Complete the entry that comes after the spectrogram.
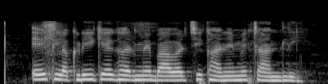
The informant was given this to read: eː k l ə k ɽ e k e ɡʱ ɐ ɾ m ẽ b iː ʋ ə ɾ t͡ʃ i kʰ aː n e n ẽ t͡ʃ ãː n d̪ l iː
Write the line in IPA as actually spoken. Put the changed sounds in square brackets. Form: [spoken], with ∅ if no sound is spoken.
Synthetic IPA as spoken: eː k l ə k ɽ [i] k e ɡʱ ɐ ɾ m ẽ b [aː] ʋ ə ɾ t͡ʃ i kʰ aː n e [m] ẽ t͡ʃ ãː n d̪ l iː

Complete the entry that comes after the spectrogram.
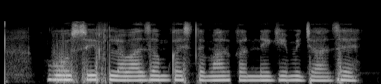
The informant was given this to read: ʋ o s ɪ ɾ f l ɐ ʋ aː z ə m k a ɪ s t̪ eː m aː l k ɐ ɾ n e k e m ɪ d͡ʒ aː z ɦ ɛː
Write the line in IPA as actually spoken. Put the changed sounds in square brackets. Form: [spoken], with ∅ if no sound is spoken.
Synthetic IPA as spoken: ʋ o s ɪ ɾ f l ɐ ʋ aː z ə m k a ɪ s t̪ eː m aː l k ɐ ɾ n e k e m ɪ d͡ʒ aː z ɦ ɛː

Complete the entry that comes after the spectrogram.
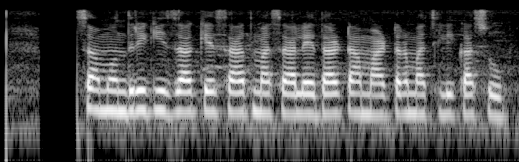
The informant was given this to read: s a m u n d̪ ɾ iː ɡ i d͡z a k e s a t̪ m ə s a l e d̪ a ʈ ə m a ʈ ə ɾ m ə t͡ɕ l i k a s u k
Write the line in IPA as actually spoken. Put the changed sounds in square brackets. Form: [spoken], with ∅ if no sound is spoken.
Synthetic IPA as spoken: s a m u n d̪ ɾ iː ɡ i d͡z a k e s a t̪ m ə s a l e d̪ a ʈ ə m a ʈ ə ɾ m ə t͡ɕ l i k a s u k

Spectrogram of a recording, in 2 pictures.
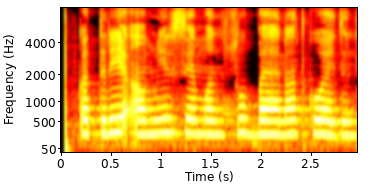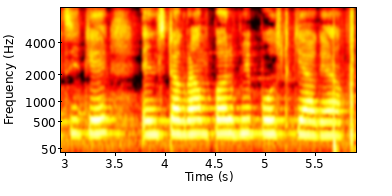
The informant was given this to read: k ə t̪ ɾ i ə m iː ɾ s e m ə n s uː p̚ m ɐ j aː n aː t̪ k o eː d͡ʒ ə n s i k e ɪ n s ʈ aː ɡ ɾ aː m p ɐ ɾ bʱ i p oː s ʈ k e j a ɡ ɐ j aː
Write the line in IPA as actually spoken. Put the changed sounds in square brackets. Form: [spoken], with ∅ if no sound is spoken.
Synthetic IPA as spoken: k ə t̪ ɾ i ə m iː ɾ s e m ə n s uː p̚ [b] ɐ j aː n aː t̪ k o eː d͡ʒ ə n s i k e ɪ n s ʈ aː ɡ ɾ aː m p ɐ ɾ bʱ i p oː s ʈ k [i] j a ɡ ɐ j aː

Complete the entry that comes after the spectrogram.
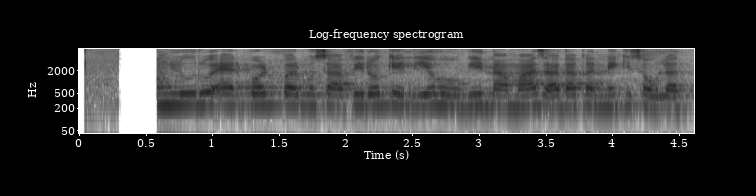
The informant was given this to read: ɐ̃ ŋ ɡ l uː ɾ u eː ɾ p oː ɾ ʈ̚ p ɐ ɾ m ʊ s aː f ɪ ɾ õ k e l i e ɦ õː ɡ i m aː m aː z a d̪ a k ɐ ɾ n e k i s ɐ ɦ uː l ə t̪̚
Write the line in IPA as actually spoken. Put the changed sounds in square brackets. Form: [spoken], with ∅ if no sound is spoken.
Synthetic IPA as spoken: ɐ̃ ŋ ɡ l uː ɾ u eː ɾ p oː ɾ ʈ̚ p ɐ ɾ m ʊ s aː f ɪ ɾ õ k e l i e ɦ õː ɡ i [n] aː m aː z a d̪ a k ɐ ɾ n e k i s ɐ ɦ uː l ə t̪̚

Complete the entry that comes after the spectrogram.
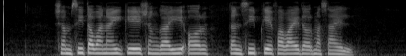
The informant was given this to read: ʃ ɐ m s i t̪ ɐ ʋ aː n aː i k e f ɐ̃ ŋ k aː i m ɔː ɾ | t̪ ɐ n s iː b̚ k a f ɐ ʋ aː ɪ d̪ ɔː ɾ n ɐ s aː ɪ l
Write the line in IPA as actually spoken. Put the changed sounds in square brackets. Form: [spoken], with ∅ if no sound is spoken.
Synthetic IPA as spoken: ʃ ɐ m s i t̪ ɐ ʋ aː n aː i k e [ʃ] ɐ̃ ŋ [ɡ] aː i [∅] ɔː ɾ | t̪ ɐ n s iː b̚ k [e] f ɐ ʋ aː ɪ d̪ ɔː ɾ [m] ɐ s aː ɪ l

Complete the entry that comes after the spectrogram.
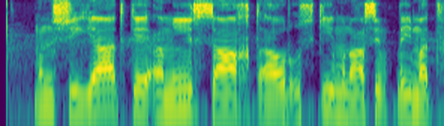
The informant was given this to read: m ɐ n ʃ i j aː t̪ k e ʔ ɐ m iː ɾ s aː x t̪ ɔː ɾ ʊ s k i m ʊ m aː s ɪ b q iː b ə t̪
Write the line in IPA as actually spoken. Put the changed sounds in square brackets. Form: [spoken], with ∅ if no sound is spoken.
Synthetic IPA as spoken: m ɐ n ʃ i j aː t̪ k e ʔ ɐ m iː ɾ s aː x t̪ ɔː ɾ ʊ s k i m ʊ [n] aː s ɪ b q iː [m] ə t̪

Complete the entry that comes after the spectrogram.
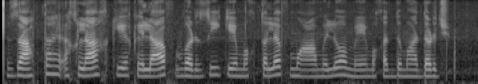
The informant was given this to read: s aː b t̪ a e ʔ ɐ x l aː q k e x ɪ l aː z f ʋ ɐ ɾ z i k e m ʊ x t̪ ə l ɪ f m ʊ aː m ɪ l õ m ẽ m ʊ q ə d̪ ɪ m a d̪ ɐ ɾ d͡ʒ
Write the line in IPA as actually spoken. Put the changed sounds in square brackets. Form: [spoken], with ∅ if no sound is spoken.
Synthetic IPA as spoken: [z] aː b t̪ a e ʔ ɐ x l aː q k e x ɪ l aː [∅] f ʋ ɐ ɾ z i k e m ʊ x t̪ ə l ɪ f m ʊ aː m ɪ l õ m ẽ m ʊ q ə d̪ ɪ m a d̪ ɐ ɾ d͡ʒ

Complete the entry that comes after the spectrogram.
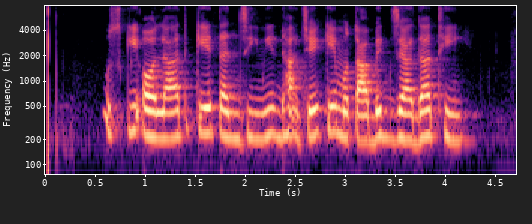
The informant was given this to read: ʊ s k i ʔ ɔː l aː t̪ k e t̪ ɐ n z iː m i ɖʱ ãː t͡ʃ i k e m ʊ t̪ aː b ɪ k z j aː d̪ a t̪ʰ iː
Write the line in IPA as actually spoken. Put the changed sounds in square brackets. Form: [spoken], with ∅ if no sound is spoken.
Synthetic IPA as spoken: ʊ s k i ʔ ɔː l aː [d̪] k e t̪ ɐ n z iː m i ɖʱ ãː t͡ʃ [e] k e m ʊ t̪ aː b ɪ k z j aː d̪ a t̪ʰ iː

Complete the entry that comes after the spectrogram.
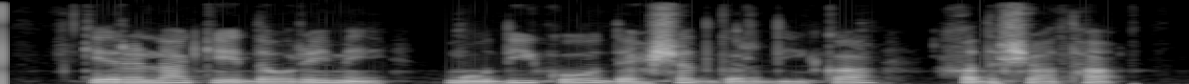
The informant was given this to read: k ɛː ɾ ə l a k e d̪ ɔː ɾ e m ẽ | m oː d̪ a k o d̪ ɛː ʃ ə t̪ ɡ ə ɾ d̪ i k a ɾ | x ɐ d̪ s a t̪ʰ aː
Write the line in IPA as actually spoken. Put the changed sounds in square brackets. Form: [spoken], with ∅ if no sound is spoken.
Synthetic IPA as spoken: k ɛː ɾ ə l a k e d̪ ɔː ɾ e m ẽ | m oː d̪ [i] k o d̪ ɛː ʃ ə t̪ ɡ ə ɾ d̪ i k a [∅] | x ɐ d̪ [ʃ] a t̪ʰ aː

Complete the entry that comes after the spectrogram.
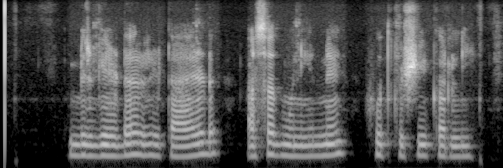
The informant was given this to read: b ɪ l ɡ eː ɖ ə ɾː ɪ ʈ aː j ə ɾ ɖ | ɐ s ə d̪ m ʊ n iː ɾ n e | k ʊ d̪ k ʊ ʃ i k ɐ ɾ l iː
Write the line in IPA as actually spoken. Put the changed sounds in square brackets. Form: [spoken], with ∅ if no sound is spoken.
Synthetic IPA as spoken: b ɪ [ɾ] ɡ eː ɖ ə ɾː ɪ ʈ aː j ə ɾ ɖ | ɐ s ə d̪ m ʊ n iː ɾ n e | [x] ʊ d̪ k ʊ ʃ i k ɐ ɾ l iː

